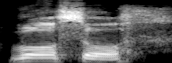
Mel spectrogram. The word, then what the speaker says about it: Walsall: But anyway, just briefly, because we're not going to have a Walsar. I can't pronounce it. You pronounce it for me, please. Oh my God. – Walsall. – There we go.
